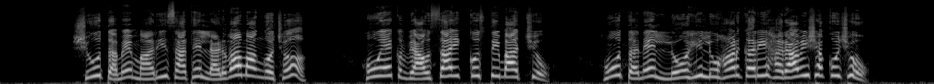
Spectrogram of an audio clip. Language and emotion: Gujarati, angry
